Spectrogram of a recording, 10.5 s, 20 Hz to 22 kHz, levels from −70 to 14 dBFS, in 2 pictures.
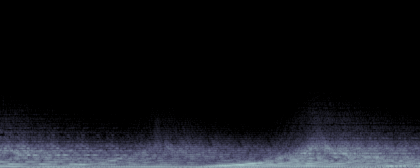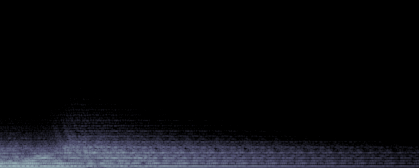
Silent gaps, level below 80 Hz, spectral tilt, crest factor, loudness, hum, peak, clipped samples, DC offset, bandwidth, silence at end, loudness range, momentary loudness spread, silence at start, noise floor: none; -64 dBFS; -7.5 dB/octave; 18 dB; -18 LUFS; none; -2 dBFS; under 0.1%; under 0.1%; 8.6 kHz; 0.95 s; 11 LU; 16 LU; 0 s; -48 dBFS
